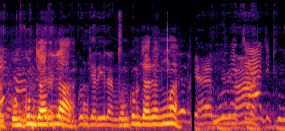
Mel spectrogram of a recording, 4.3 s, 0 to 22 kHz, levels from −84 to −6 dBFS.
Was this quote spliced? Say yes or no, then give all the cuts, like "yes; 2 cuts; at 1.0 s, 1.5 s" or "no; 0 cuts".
yes; 1 cut; at 2.8 s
